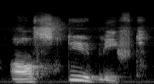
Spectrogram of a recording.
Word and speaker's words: alstublieft: then you want to change that J-E to T-U and pronounce it alstublieft.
